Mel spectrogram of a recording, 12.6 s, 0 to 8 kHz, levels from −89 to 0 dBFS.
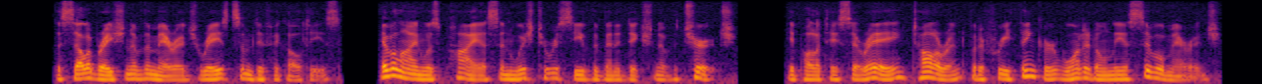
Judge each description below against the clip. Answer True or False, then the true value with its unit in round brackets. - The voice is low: True (115 Hz)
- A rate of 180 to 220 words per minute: False (150 wpm)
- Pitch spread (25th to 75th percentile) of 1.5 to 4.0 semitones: True (2.8 semitones)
